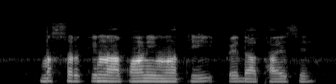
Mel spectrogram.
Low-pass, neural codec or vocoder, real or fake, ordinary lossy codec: 7.2 kHz; codec, 16 kHz, 16 kbps, FunCodec, trained on Chinese and English, 50 frames a second; fake; Opus, 32 kbps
